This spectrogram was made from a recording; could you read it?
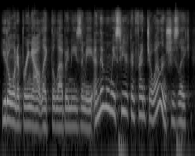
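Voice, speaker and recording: A woman's voice: lowish voice, quick pace. A woman co-hosting a casual gossip podcast, piecing rumors together with hedges and acting out quoted lines in put-on voices. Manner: hedging, pieces rumors together. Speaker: podcast co-host.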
